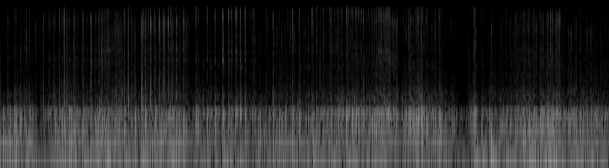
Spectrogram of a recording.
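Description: Long nails scratch and tap on a round, hollow metal mesh microphone grille. The result is a steady, close, low, rumbling scrape with quick crackly ticks running through it and very little high-end brightness.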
